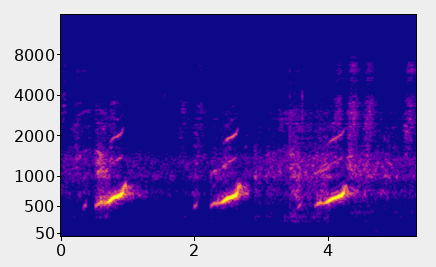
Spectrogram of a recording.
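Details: Cuckoo-dove, locally called manok manok, giving low rising whistled hoots repeated about every one and a half seconds over a background of murmuring noise.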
